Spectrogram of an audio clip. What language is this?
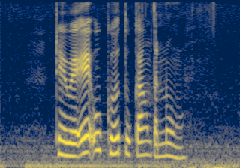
Javanese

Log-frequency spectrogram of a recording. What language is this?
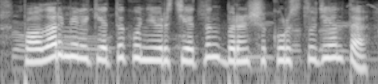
Kazakh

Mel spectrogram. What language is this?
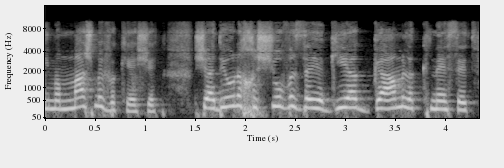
Hebrew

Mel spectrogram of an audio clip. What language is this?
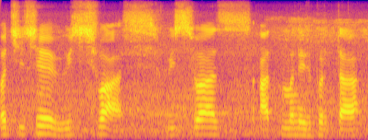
Gujarati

